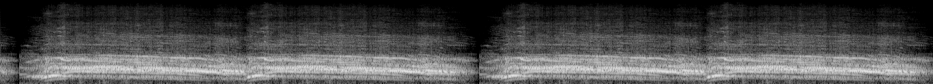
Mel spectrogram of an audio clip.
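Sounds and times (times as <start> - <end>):
fans chanting: 0.0 - 9.3.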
